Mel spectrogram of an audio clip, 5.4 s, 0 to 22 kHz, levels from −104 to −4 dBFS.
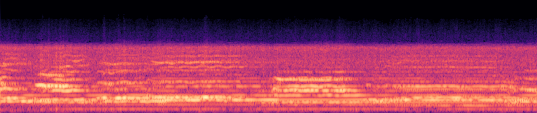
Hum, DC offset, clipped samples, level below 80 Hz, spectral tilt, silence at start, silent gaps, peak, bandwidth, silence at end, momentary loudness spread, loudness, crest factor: none; under 0.1%; under 0.1%; -70 dBFS; -7 dB/octave; 0 s; none; -4 dBFS; 4.8 kHz; 0 s; 6 LU; -17 LUFS; 14 dB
